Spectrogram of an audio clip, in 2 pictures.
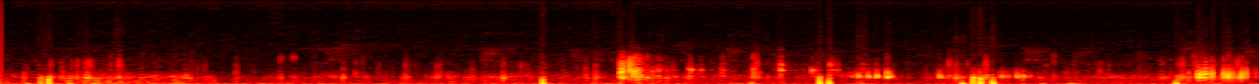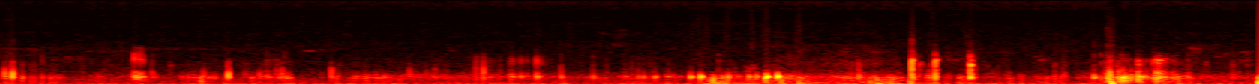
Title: Stomach growl. Dinner’s done!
